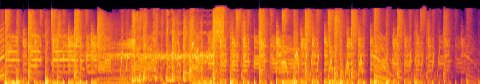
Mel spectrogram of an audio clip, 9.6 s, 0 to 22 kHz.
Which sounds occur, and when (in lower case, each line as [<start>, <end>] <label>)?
[0.00, 9.61] music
